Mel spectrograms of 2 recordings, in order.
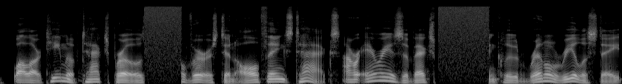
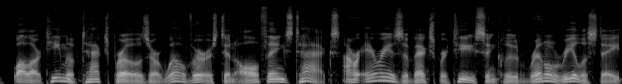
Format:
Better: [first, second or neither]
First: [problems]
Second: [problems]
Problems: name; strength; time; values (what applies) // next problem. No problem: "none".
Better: second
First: audio cutting out; filled with static; at 1.5 s and at 4.5 s for 0.5 s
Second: none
